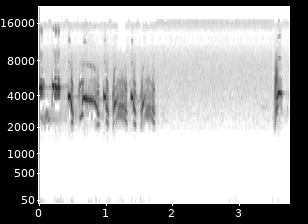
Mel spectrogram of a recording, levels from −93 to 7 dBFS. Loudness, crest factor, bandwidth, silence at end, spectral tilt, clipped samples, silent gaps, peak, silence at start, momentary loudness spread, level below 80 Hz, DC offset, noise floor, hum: -15 LUFS; 18 dB; 17 kHz; 0.1 s; 11.5 dB/octave; under 0.1%; none; -2 dBFS; 0 s; 13 LU; under -90 dBFS; under 0.1%; -62 dBFS; none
